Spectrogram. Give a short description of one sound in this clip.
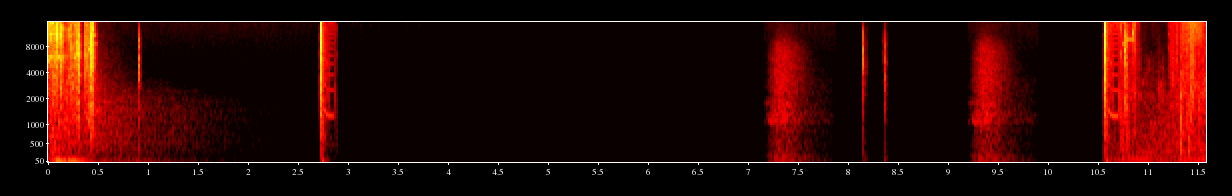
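Short menu clicks sound as options change.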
